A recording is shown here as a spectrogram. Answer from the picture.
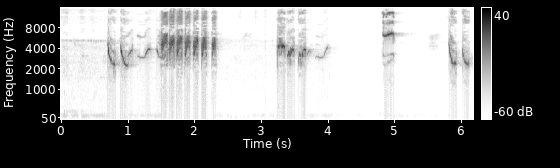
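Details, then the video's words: Pied triller singing falling chirps followed by a fast, buzzy series of about eight repeated notes, then brief whistled phrases and sharp chips, over a soft low hum. "pancingan masteran suara burung kapas tembak gacor"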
